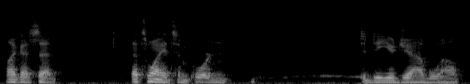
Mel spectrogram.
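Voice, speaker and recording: A man's voice: on the low side, level tone, a little slow, dark tone. A man talking candidly in a casual, rambling, reflective vlog monologue, like a nurse giving advice to newcomers.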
